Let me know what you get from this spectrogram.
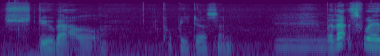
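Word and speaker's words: Setúbal: don't if you say on the bottle it looks like setubal but you pronounce it schtubal probably doesn't but that's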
